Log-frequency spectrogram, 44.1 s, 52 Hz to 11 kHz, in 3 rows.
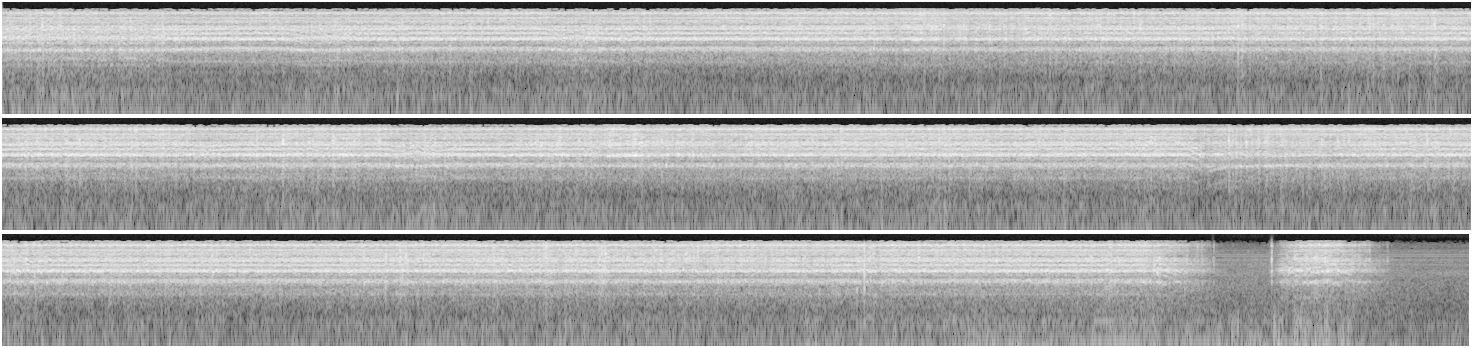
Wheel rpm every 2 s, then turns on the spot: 160, 160, 160, 160, 160, 160, 160, 160, 160, 160, 160, 160, 160, 150, 160, 160, 160, 160, 160, 160, 100, 40.
none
